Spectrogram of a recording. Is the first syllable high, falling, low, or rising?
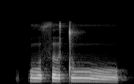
high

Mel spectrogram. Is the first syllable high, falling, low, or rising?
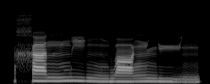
high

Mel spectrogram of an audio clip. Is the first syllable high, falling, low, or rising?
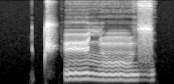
high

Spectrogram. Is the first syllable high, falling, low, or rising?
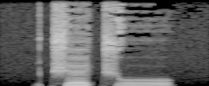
high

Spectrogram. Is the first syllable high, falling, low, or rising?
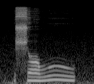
low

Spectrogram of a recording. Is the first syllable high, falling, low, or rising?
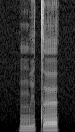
low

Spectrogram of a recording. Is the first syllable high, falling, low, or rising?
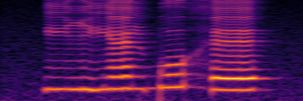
low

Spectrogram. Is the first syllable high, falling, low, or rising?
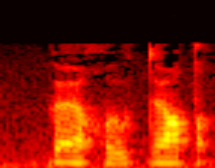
falling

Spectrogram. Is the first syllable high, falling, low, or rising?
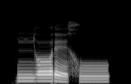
high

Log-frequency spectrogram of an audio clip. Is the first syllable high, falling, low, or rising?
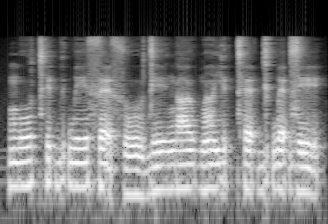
high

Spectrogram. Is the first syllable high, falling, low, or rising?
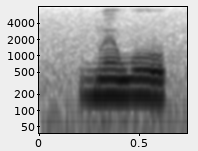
low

